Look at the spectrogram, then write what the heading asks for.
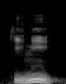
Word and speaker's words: koine: Coyne by the way in modern Greek the pronunciation of koine is Guinea it means common it's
